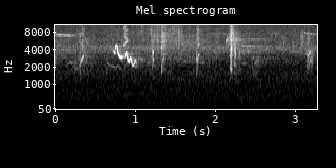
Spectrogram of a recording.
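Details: Red-eyed vireo song: a single clear slurred phrase that drops in pitch, followed by faint scattered ticks and chips against a soft outdoor background.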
